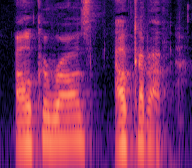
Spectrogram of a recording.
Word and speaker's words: Alcaraz: And then the speed with which he went through, it's Alcaraz. Yeah, we know. We get that you know how to pronounce it correctly.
